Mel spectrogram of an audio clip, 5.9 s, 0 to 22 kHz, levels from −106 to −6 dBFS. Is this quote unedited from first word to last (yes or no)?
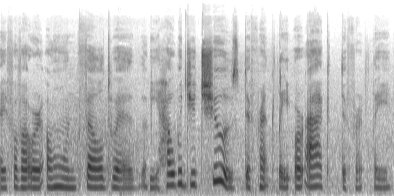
no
